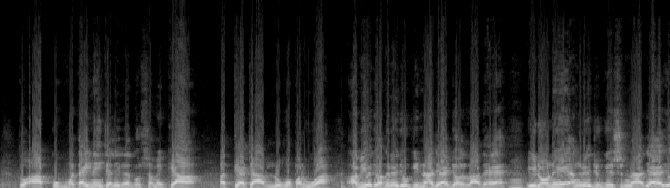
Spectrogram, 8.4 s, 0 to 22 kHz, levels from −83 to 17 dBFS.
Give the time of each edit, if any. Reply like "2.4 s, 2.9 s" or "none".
4.2 s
